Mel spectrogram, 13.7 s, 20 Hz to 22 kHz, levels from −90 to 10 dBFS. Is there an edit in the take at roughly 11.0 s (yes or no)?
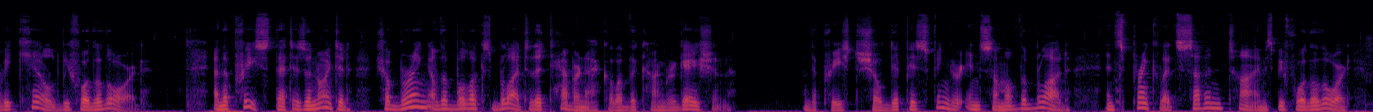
no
